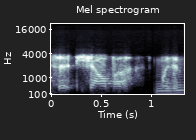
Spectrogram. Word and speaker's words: Shelva: And I like to tell the story about Shelva's name because a lot of people pronounce it Shelva with a B, and it is Shelva.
